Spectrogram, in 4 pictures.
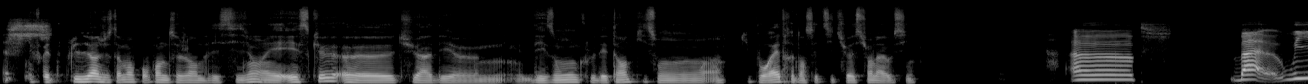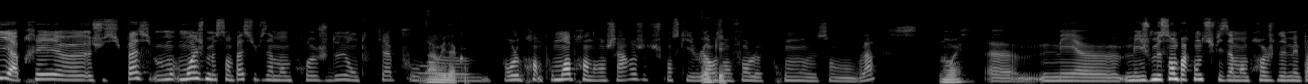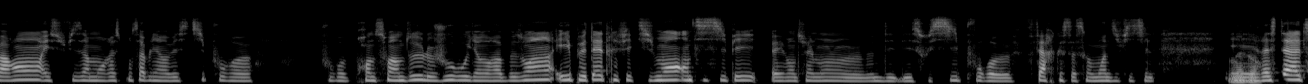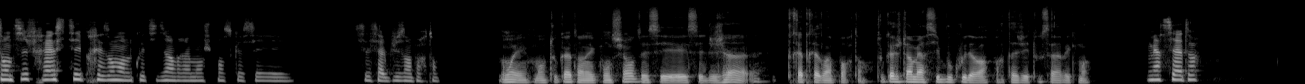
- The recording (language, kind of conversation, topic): French, podcast, Comment est-ce qu’on aide un parent qui vieillit, selon toi ?
- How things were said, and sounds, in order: blowing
